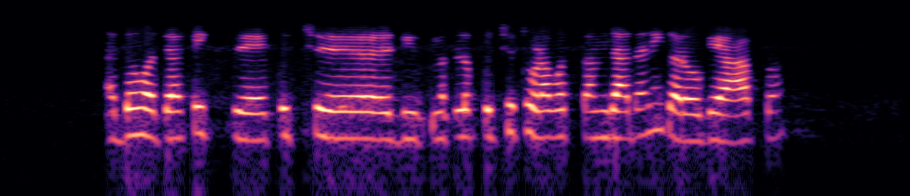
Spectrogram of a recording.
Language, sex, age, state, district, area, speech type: Hindi, female, 18-30, Madhya Pradesh, Harda, rural, conversation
